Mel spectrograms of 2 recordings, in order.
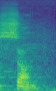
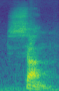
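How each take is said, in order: First: The vowel sounds like 'oh'. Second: The vowel sounds like 'uh'. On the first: The speaker calls it wrong. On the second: The speaker calls it right.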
